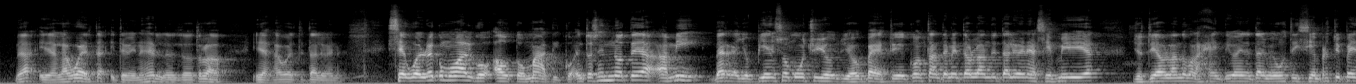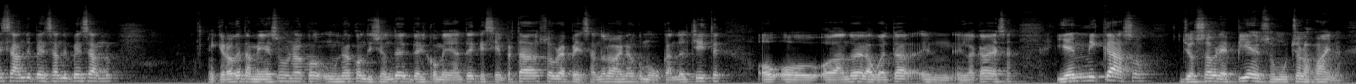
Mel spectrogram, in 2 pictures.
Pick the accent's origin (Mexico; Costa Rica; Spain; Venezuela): Venezuela; moved away as an adult; also born or lived in Panama / Medellín, Colombia; now in United States; Ya venía de Venezuela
